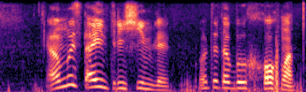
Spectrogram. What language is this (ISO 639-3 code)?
rus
